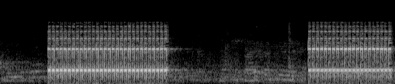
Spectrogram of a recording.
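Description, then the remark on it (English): A phone rings twice on the line as a customer in the United States calls his local phone company's help number, answered at a call centre in India, each ring a long, loud, buzzy trilling burst separated by a pause, with faint background murmur in between. “An impatient customer in the United States wants his phone line connected, so he calls the help number at the local phone company.”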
